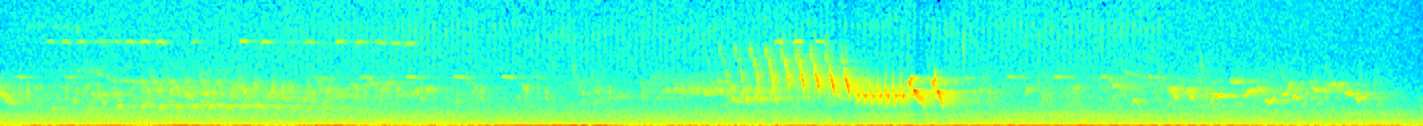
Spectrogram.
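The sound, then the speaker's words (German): Several birds call and chirp in a forest with flies and small creatures about, high trills and whistles scattered over a steady low hum and a constant wash of ambient background noise. “Akustisch ist hier schönes Walz, Fliegen, Tierchen, Vögel, manchmal so ganz aus der Ferne irgendwelche Autos, wenn man den Gain an seinem Aufnahmegerät stark hochdreht.”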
